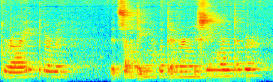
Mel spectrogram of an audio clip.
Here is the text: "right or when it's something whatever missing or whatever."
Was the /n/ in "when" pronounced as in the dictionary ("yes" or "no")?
no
